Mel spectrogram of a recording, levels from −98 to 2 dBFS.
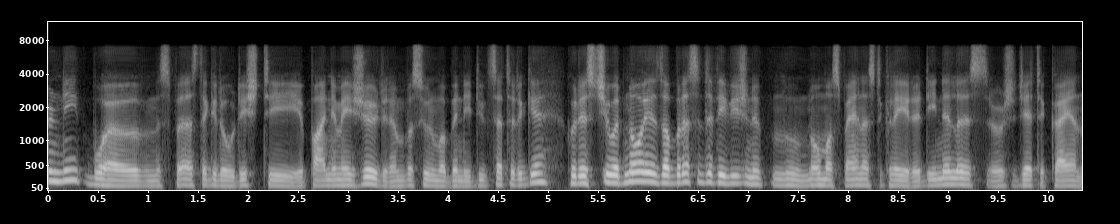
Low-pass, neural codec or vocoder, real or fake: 7.2 kHz; codec, 16 kHz, 0.2 kbps, FocalCodec; fake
